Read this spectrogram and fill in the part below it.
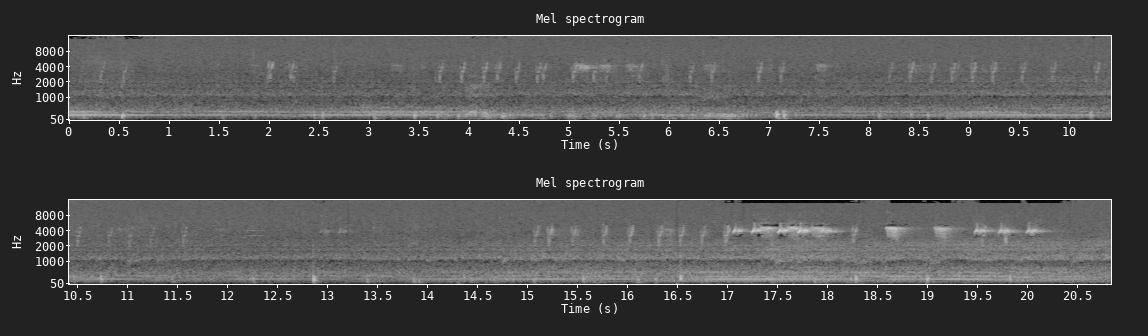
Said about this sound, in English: Decoys calling loud now.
